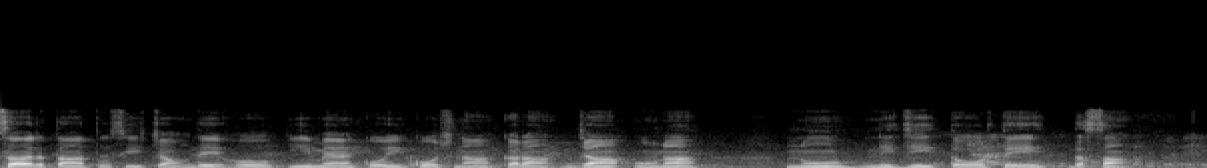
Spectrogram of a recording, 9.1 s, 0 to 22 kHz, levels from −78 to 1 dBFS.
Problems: continuous background conversations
